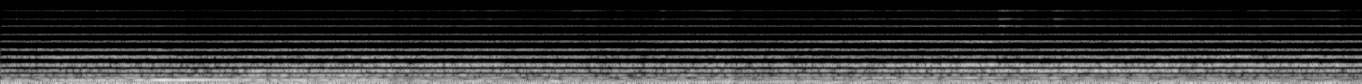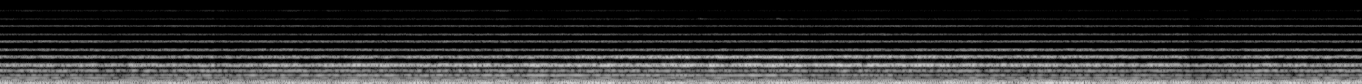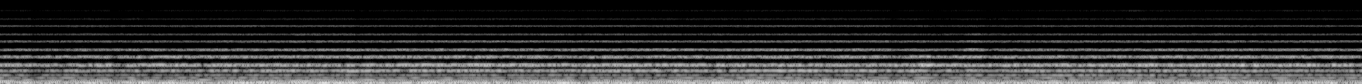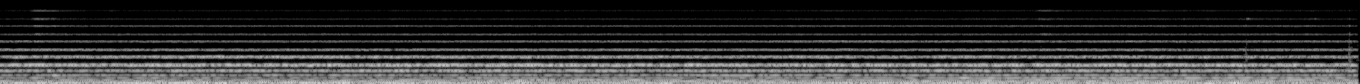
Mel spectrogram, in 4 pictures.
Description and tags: a higher tone with inharmonious Resonance, an effect that can be included in a thriller scene or other uses.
